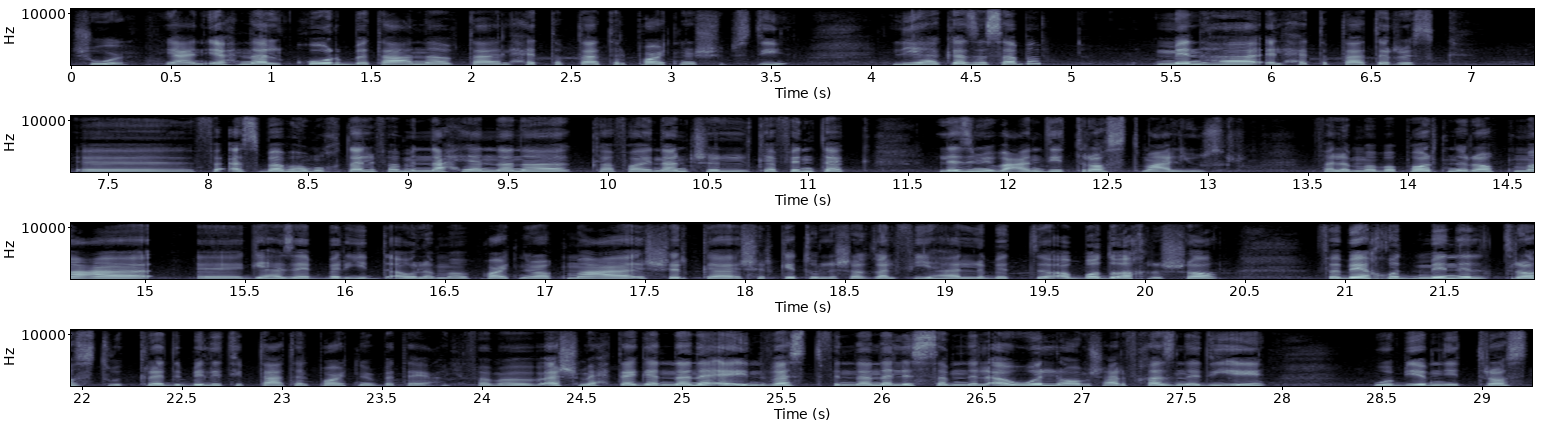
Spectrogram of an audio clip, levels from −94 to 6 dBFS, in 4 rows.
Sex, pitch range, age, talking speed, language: female, 200-250 Hz, 20-39, 180 wpm, Arabic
